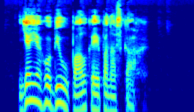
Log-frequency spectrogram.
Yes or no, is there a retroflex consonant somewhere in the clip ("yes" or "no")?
no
